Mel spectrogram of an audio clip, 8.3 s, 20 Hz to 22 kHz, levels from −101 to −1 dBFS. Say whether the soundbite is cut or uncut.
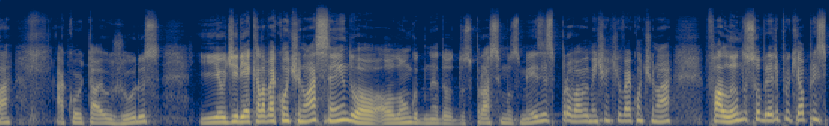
cut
